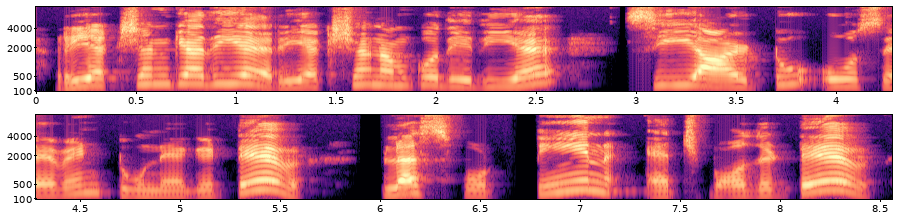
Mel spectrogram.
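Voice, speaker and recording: A man's voice: very high-pitched, clear, resonant tone. A male chemistry teacher lecturing through worked problems. He talks in a stern, emphatic way, fires questions at the class and answers them himself. He drives home each point by repeating it.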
